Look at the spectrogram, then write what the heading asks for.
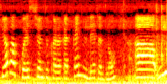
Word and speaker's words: Karakvrt: How should I pronounce the name? Karakvrt. Karakvrt.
